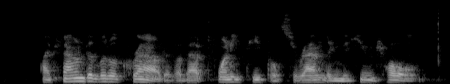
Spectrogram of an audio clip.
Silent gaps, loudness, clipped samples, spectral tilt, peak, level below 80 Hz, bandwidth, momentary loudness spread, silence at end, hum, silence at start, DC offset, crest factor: none; -30 LUFS; under 0.1%; -8 dB/octave; -12 dBFS; -72 dBFS; 11.5 kHz; 8 LU; 0.35 s; none; 0.4 s; under 0.1%; 18 dB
